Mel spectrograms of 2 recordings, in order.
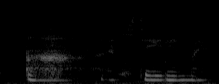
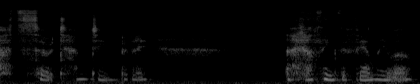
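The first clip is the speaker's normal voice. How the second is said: hushed, close whisper held line after line; intimate whisper; 5 dB louder than usual. Acted. Partner whispering to her lover during a roleplay, intimate whisper. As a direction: keep it all whispered and close to the mic.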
